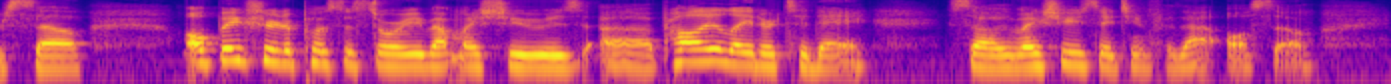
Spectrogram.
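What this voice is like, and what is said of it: Raspy, strained voice. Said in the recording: “my voice is a little bit raspy ... I was yelling a lot ... I kind of had my voice lost yesterday ... My voice is just, like, really raspy.”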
